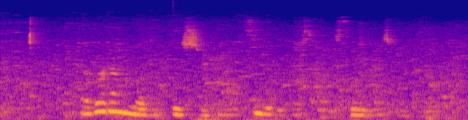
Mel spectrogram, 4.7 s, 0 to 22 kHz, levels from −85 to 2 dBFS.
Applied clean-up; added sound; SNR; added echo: classical method log-MMSE.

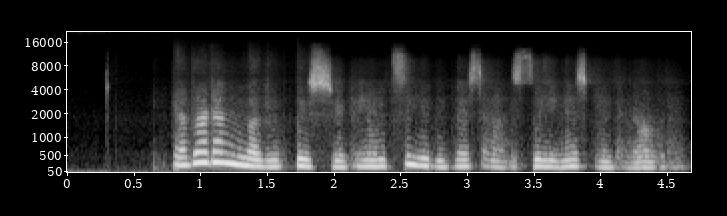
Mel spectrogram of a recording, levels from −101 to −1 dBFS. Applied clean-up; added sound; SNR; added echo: neural mask model DeepFilterNet 3.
